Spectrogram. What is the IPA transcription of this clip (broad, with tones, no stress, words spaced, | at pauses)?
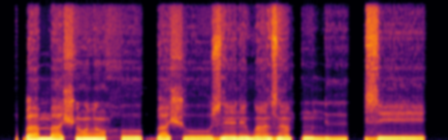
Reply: ɓa˨˦ma˨ʃɔ̃˦lɔ̃˦ hoː˧ɡ͡ba˨ʃoː˨ zɛ̃˧ɾɛ̃˦wã˦zã˦ pũ˨nɨ˨˦ | zeː˨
